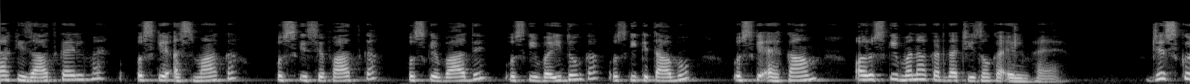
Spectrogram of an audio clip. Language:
Urdu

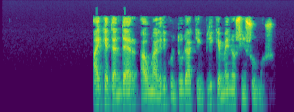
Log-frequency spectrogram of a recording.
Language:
Galician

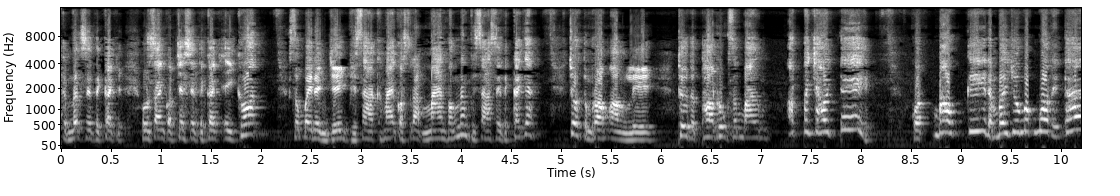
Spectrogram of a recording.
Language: Thai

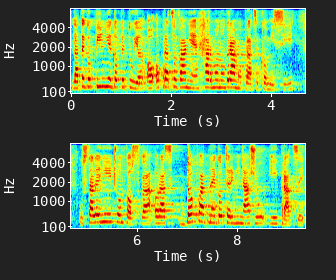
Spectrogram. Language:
Polish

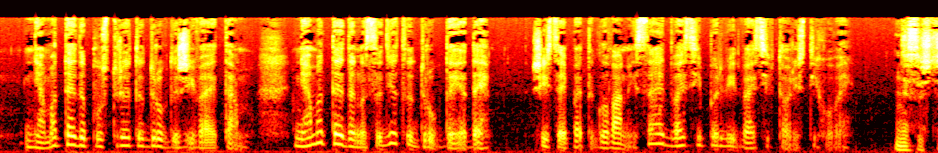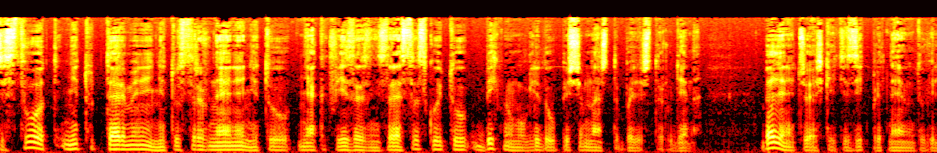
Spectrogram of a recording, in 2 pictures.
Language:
Bulgarian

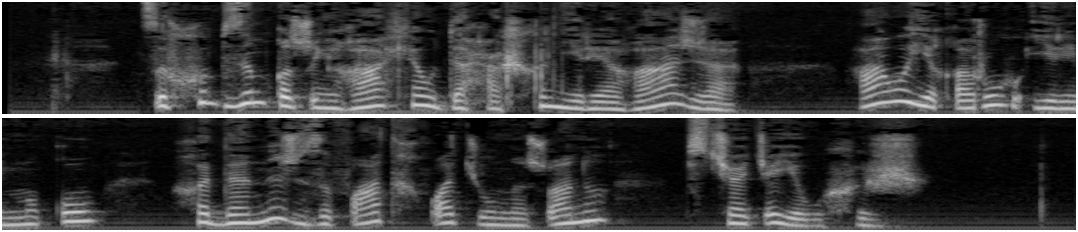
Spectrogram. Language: Kabardian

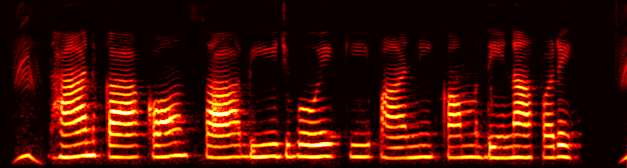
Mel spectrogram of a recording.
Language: Magahi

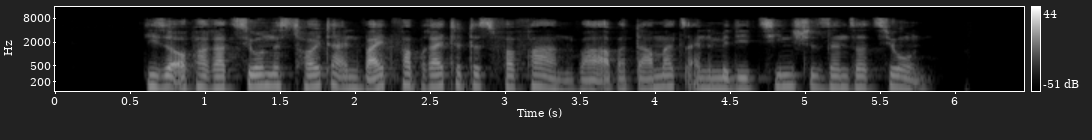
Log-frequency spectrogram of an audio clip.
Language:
German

